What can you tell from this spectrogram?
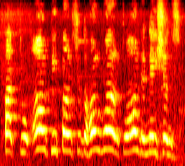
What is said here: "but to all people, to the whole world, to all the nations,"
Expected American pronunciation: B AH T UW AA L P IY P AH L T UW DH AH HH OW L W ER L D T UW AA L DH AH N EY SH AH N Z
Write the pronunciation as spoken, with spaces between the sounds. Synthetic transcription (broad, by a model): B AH T UW AA L P IY P AH L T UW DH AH HH OW L W ER L D T UW AA L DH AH N EY SH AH N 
